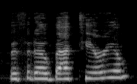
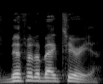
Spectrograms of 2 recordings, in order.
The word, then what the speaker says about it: bifidobacteria: The bifido bacterium. Uh yes, bifidobacteria.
